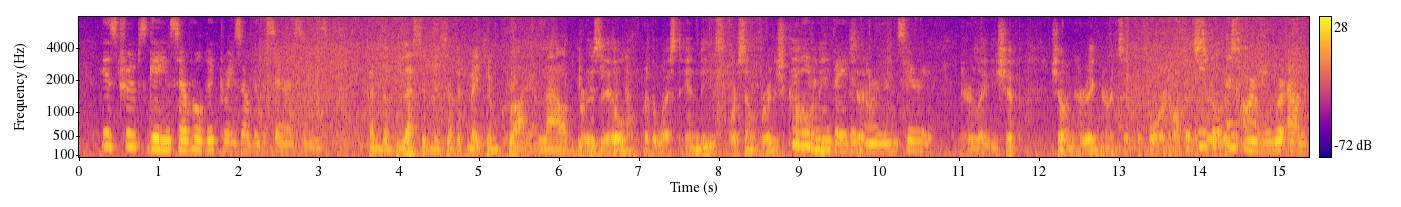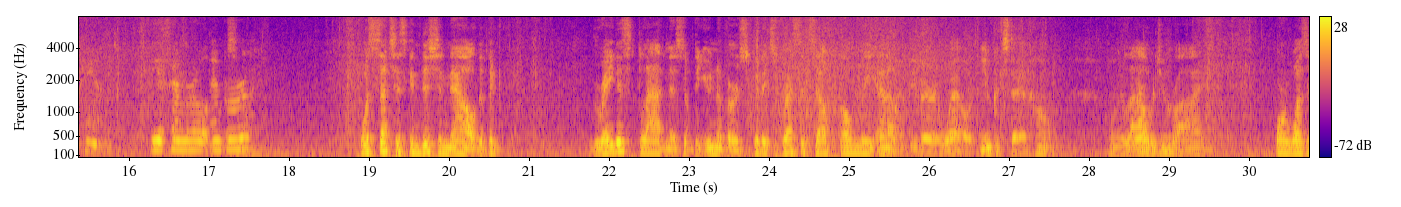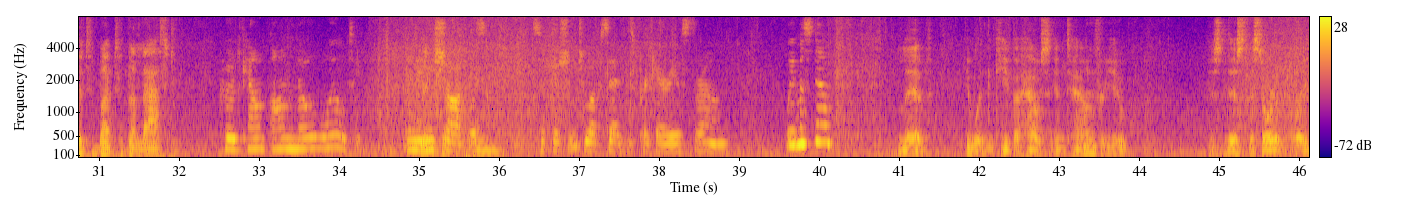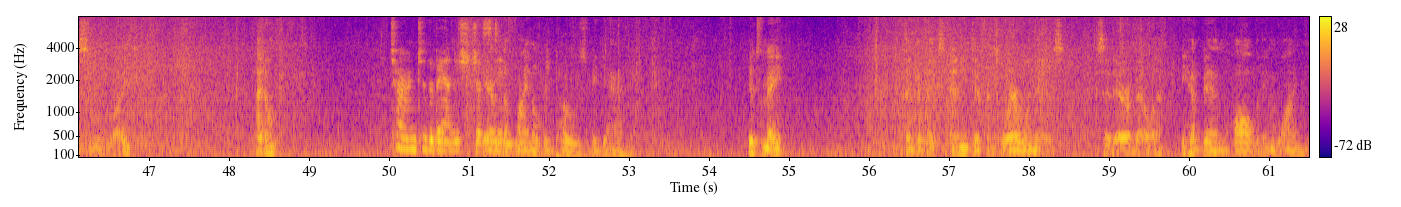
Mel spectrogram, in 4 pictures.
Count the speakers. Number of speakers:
three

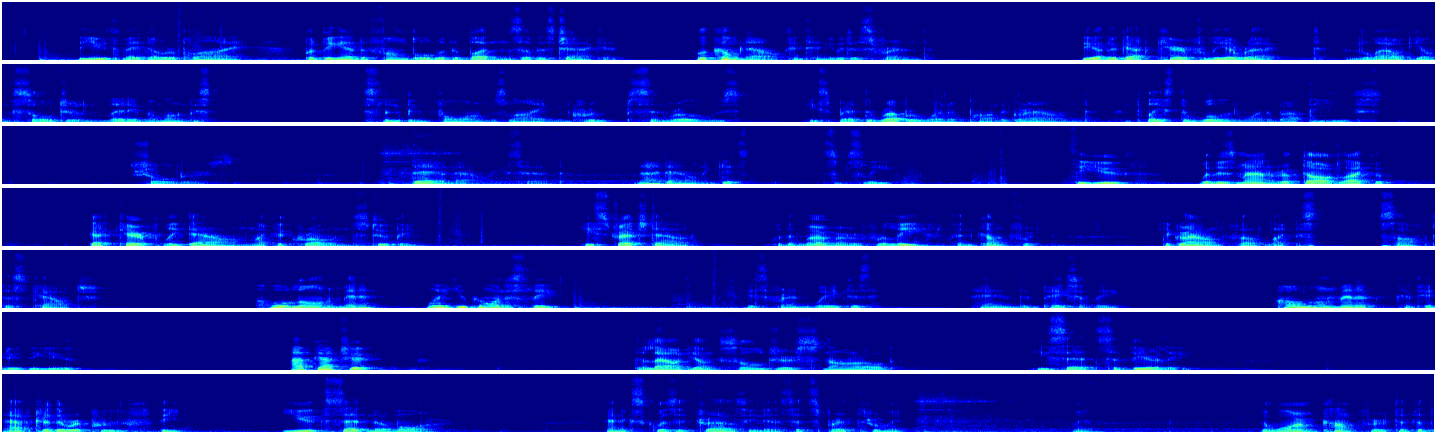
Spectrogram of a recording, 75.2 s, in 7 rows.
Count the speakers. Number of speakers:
one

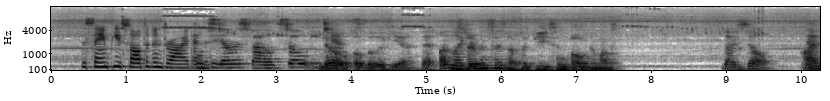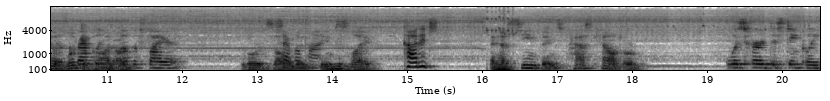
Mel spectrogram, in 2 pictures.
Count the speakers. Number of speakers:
four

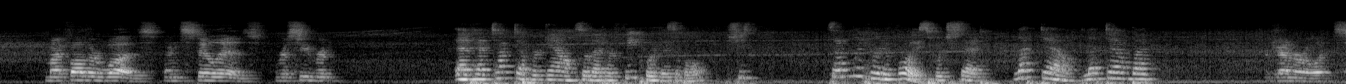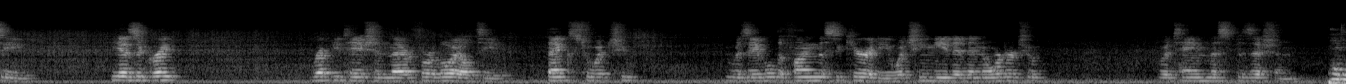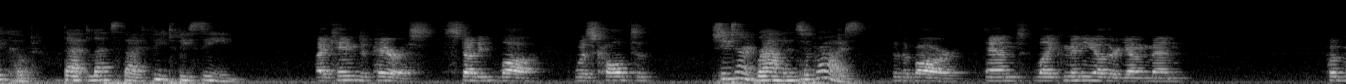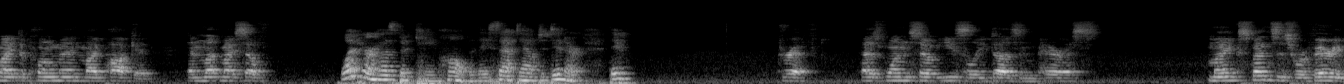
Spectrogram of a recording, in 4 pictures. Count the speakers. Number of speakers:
two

